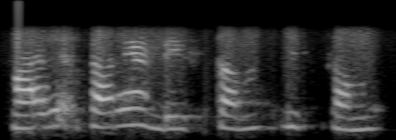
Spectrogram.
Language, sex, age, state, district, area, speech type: Telugu, female, 18-30, Telangana, Bhadradri Kothagudem, rural, conversation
